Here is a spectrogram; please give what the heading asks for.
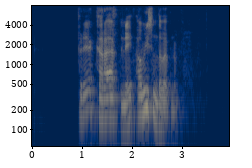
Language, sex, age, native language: Icelandic, male, 30-39, Icelandic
